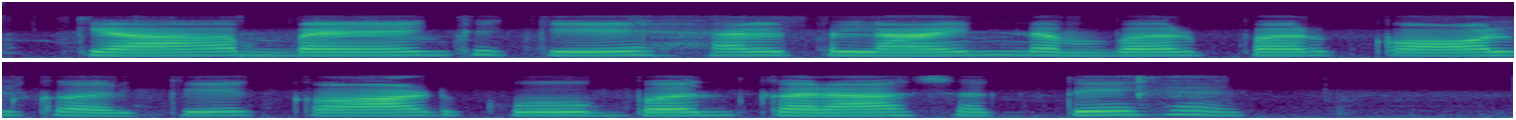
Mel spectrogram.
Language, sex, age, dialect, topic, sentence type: Hindi, female, 25-30, Awadhi Bundeli, banking, question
